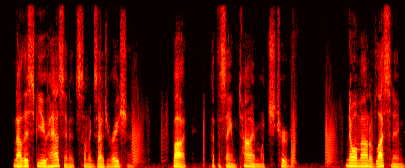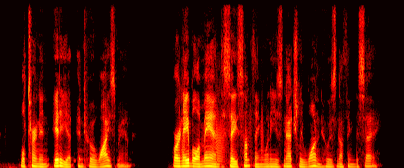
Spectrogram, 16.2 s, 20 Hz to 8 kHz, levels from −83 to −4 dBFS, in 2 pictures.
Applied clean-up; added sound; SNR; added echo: none; Fart; 19 dB; none.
